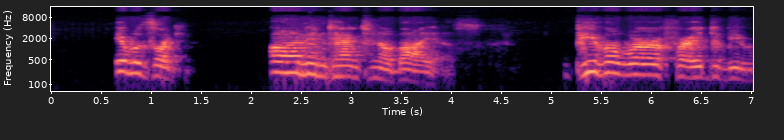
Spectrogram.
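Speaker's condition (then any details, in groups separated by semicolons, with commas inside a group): Cerebral palsy; present from birth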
